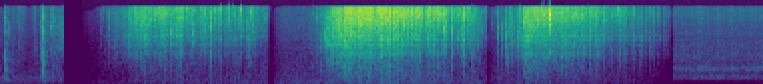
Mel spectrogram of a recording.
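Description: Fluffy slime crackles and crunches as it is stretched.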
